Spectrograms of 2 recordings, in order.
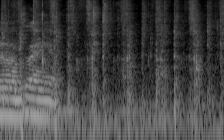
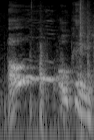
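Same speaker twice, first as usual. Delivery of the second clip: squeaky, very high oh okay; giddy girl accepting a lunch date; excited. Retold or imitated. Girlfriend thrilled he is taking her to lunch, squealing. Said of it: "She's so excited".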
